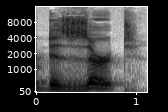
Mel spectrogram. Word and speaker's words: dessert: Comes after the appetizer and just before dessert, which we spell with 2 S's, and you pronounce those S's as Z's or Z's, however you like to pronounce that word.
